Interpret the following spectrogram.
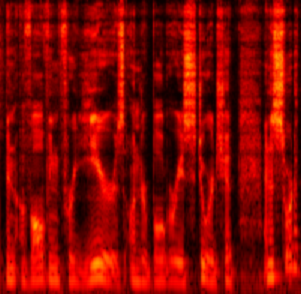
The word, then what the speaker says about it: Bvlgari: And please, I cannot overemphasize for those of you who are still wondering, it's pronounced Bvlgari.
